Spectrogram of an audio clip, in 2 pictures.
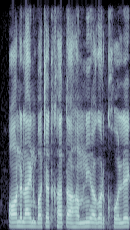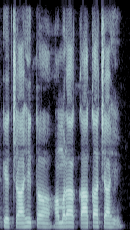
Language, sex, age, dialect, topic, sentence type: Magahi, male, 60-100, Western, banking, question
